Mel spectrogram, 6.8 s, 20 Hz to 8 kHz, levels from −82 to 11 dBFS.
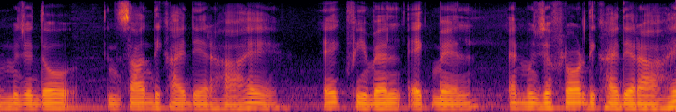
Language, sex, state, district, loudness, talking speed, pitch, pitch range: Hindi, male, Arunachal Pradesh, Papum Pare, -18 LUFS, 160 wpm, 95 Hz, 90-100 Hz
